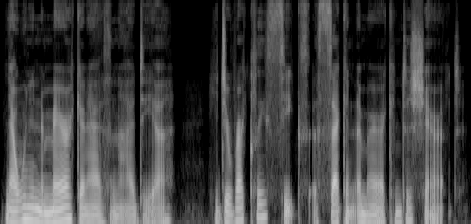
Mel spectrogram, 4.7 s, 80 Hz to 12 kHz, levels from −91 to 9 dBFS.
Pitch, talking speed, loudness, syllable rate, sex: 110 Hz, 205 wpm, -21 LUFS, 6.3 syllables/s, male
